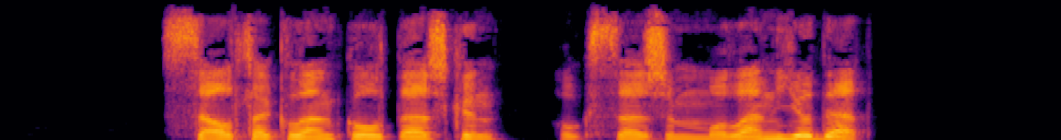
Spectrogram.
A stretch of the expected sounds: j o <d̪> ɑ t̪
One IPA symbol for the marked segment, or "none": d̪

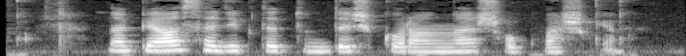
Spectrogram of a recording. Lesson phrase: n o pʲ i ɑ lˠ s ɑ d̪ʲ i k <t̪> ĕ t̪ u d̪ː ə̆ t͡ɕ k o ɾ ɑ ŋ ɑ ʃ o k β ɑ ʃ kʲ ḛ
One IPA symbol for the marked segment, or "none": t̪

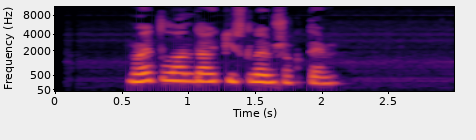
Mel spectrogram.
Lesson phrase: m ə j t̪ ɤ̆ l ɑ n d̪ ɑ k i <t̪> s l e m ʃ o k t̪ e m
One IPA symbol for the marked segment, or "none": none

